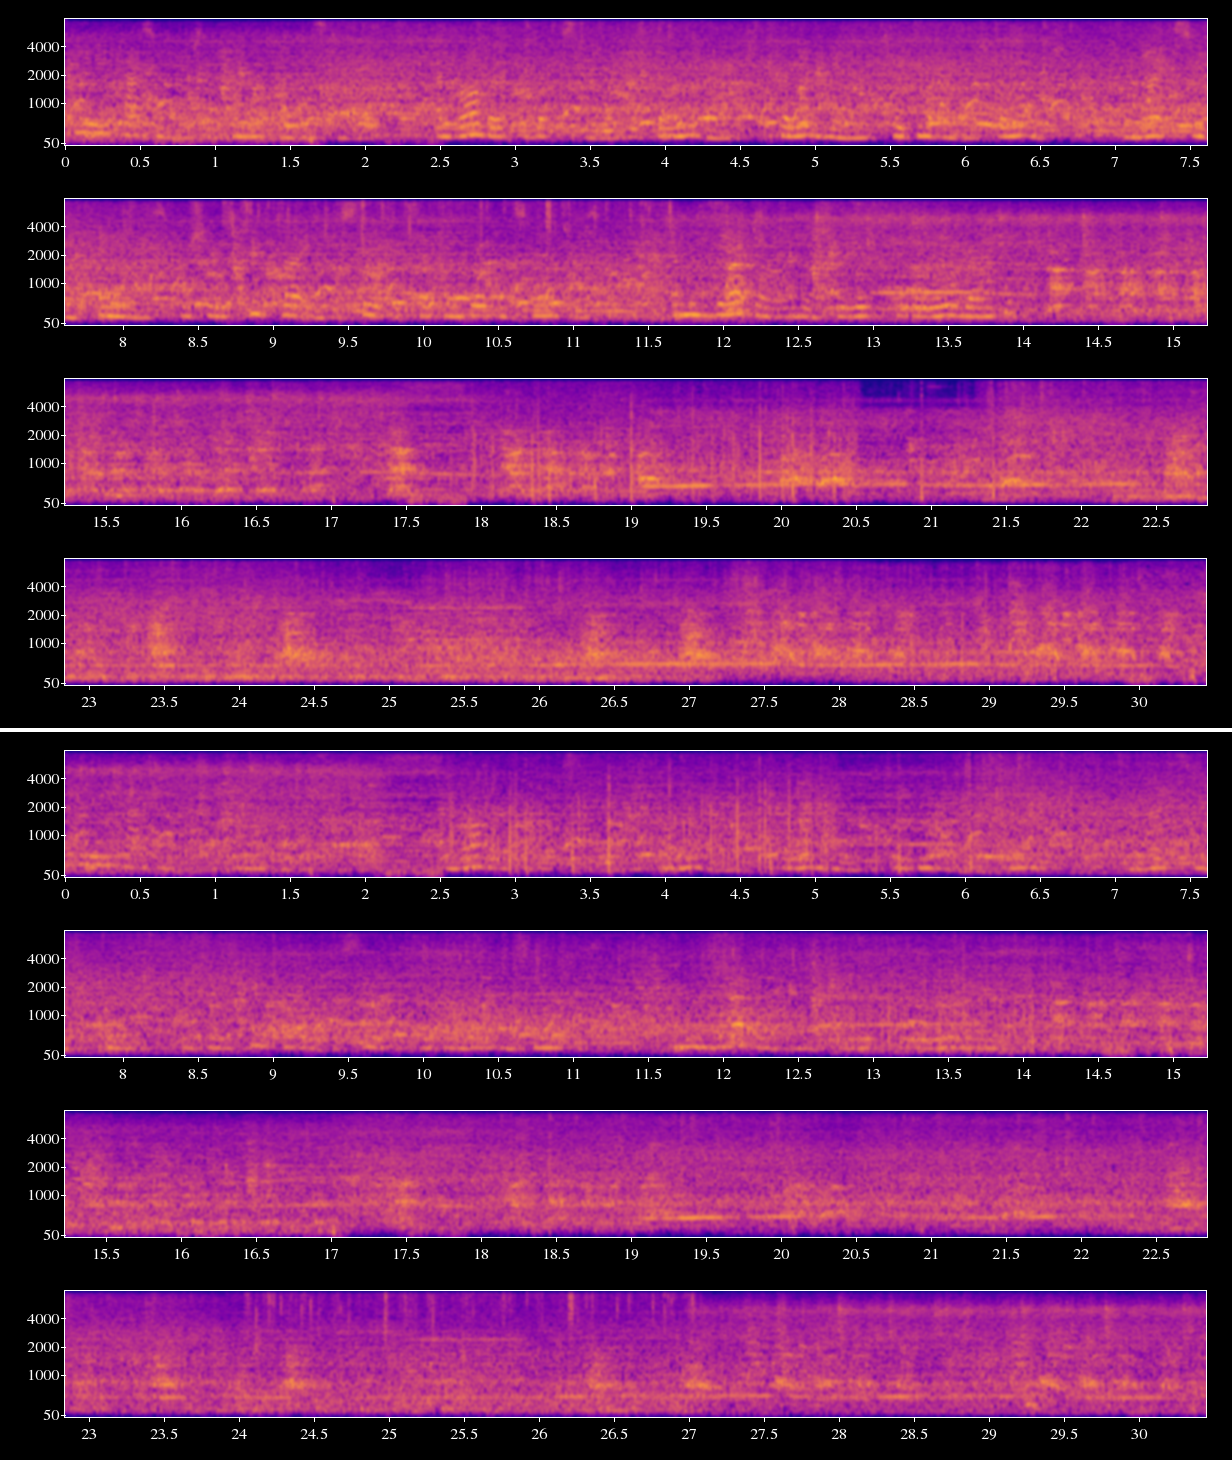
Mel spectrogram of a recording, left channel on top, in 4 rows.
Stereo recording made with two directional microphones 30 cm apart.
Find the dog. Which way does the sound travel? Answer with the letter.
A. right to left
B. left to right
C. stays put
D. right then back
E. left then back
C.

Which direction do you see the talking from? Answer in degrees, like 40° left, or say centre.
50° left.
